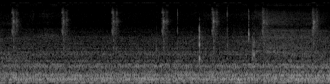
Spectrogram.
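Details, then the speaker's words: 12 V heater with a bodged 24 V dosing pump, just fired up after self-check: a steady fan rush with a crisp tick about twice a second from the evenly pulsing pump. The heater is running normally. "the pump the pump is now bumping you can hear the pump pumping bumpers pumping should fire up there it goes it has fired up excellent"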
